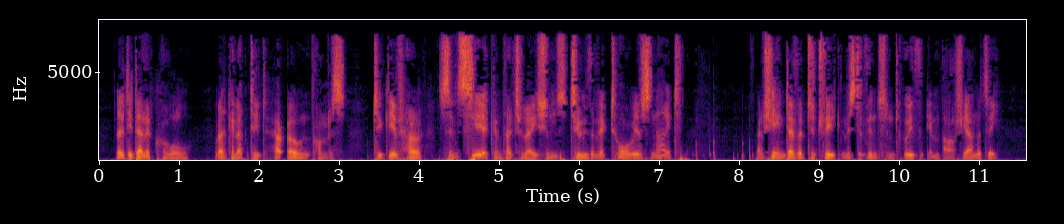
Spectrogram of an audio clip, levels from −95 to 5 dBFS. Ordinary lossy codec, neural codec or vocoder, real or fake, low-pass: MP3, 32 kbps; codec, 24 kHz, 1.5 kbps, HILCodec; fake; 7.2 kHz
